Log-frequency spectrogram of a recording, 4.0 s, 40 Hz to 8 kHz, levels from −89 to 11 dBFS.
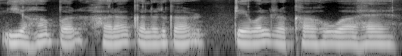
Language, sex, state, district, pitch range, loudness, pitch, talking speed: Hindi, male, Mizoram, Aizawl, 130-145 Hz, -17 LUFS, 135 Hz, 135 wpm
